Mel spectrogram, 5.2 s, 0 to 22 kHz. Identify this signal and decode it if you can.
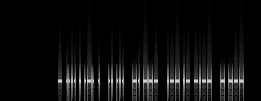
Morse code, heard as a keyed tone, about 44 wpm, 700 Hz. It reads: THERE IS NO WAY TO
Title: Sets of 5 Words Encore 45wpm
